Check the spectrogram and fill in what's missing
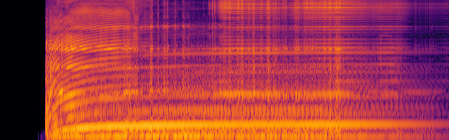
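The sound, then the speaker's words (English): A dentist drill spins up from silence, its pitch climbing quickly into a steady, piercing whine with a hissy edge that holds for about four seconds before easing slightly. “Dentist drills might make a loud sound”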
